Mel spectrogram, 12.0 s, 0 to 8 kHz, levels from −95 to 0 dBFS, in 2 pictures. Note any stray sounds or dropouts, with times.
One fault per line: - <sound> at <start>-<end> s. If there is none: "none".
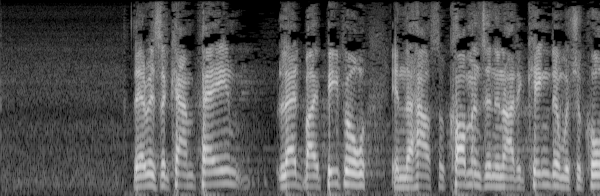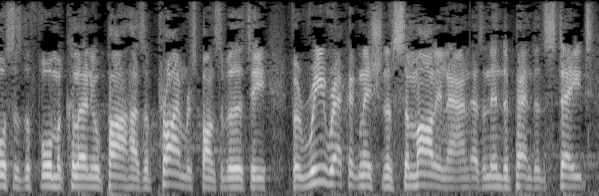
none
